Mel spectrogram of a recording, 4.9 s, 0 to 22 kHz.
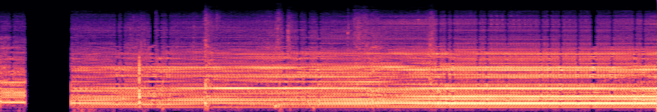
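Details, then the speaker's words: Old 12 V electric water pump filling a barrel, battery at 12.27 V: strained steady whine slowly growing louder, pump labouring and filling slowly; either the old pump or the weak battery is dying, unconfirmed. "Wow. Wow. Sounds like one of them's dying. I just don't know which one."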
